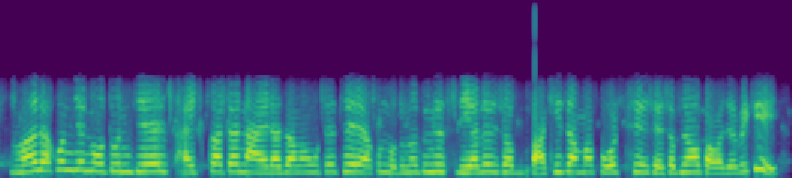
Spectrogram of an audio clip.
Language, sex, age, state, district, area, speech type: Bengali, female, 18-30, West Bengal, North 24 Parganas, rural, conversation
